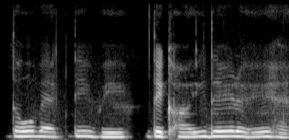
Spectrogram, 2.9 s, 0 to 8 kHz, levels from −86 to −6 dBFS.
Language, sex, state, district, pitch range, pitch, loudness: Hindi, female, Uttar Pradesh, Saharanpur, 225-255 Hz, 240 Hz, -17 LUFS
